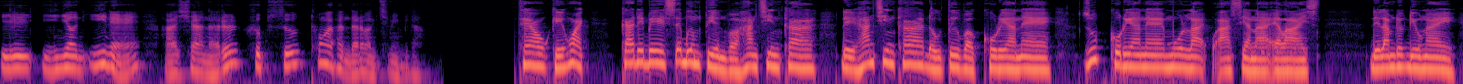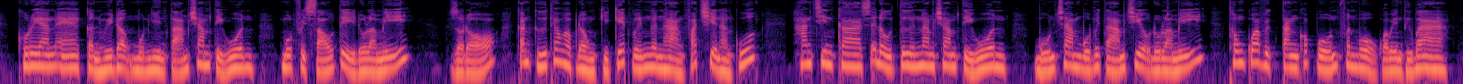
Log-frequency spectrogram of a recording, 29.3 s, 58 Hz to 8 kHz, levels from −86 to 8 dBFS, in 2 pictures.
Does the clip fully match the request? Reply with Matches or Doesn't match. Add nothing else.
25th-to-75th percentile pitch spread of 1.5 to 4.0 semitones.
Doesn't match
